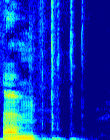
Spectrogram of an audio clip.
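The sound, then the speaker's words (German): Typing on a computer keyboard: a few brief, soft key clicks follow a short sustained vocal sound, then stop. “Nee, gar nicht. Ich tippe das jetzt einfach mal ein.”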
